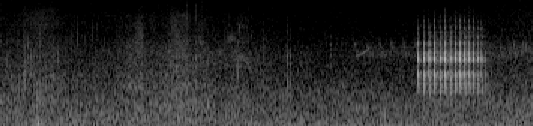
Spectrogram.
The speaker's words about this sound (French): Il y a un oiseau qui tambourine. Pas fort, mais pas loin, je pense. Donc ça, c'est une marque de territoire. C'est comme un champ. Il ne frappe pas pour manger quand il fait un trrr. Il a une branche dont il connaît la sonorité.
